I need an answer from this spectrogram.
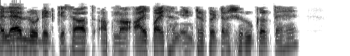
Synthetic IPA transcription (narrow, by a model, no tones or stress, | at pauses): ɪlɛːbloːɖeɖkesaːt̪ʰɐ̰pna̰ʔa̰ːipaːɪʈ̪ʰənɪ̃ɳʈəɾpɾeːʈəɾʃʊɾukɐɾt̪eɦɛ̃ː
